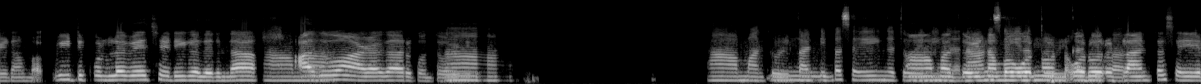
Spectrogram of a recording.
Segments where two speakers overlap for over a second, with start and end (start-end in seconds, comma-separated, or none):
9.2-11.2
